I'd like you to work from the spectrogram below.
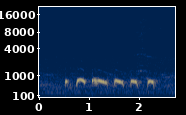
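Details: Spotted dove (Spilopelia chinensis), coo call: answering another dove.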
